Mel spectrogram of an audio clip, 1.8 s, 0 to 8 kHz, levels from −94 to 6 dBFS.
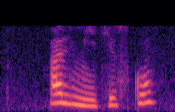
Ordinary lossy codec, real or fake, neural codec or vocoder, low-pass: AAC, 16 kbps; real; none; 7.2 kHz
